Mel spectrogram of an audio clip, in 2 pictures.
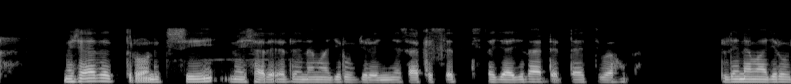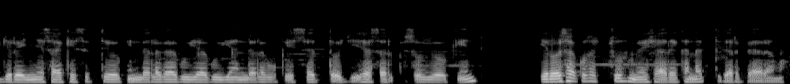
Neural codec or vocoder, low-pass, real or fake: none; 5.4 kHz; real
